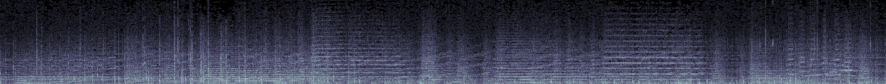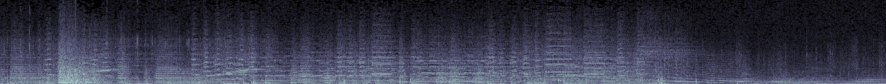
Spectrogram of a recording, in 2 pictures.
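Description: Orchestral film score playing loud action music, with sliding string runs; a sharp, loud hit cuts through about halfway.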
